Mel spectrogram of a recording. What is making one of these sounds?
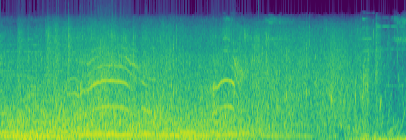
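Water splashes and churns loudly.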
